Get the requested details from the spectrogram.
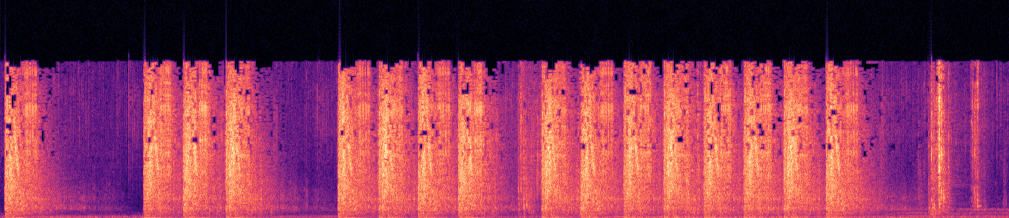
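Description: A heavy energy gun fires repeated loud blasts.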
